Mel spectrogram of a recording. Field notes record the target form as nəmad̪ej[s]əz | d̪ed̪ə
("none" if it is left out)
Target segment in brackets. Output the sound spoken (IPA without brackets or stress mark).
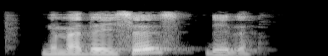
s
